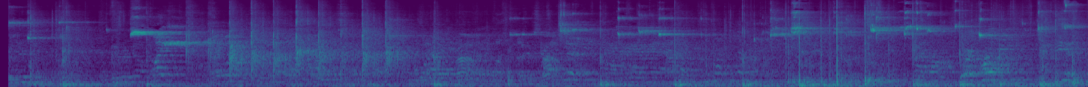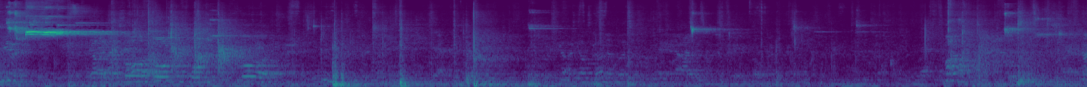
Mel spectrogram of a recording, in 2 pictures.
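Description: Basketball game on a hardwood gym floor: the ball bouncing in sharp knocks, sneakers squeaking, and spectators and players talking and shouting, all echoing in the hall. The loudest moment is a sudden burst about halfway through.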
